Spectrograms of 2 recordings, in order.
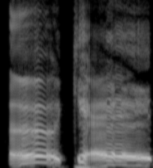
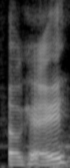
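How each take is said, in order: First: Long, drawn-out falling okay; OKAY stretched into a mild whine; reluctant compliance. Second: Said in the usual way. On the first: Acted. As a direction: drag out OKAY as you give in. River answers being called over.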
